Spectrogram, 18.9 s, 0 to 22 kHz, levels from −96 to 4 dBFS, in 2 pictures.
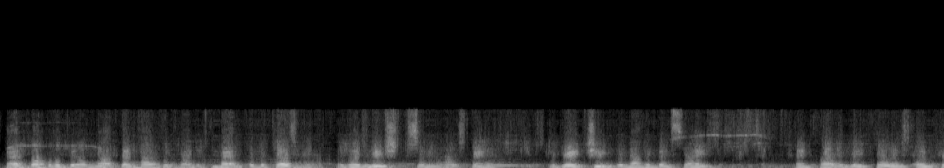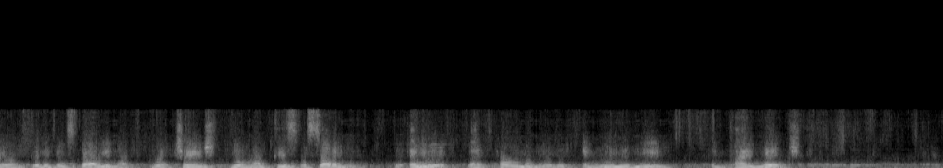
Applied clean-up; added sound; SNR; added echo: neural separator model SepFormer DNS4.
